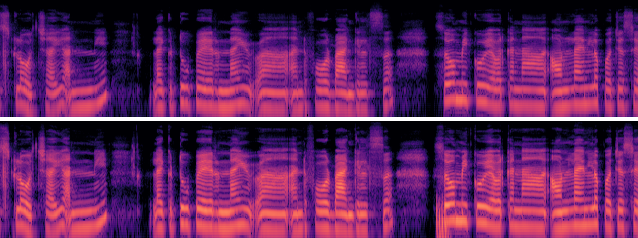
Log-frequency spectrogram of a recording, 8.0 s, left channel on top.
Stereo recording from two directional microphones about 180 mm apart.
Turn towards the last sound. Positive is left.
turn(degrees=-20)  # may be behind; listen again after turning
